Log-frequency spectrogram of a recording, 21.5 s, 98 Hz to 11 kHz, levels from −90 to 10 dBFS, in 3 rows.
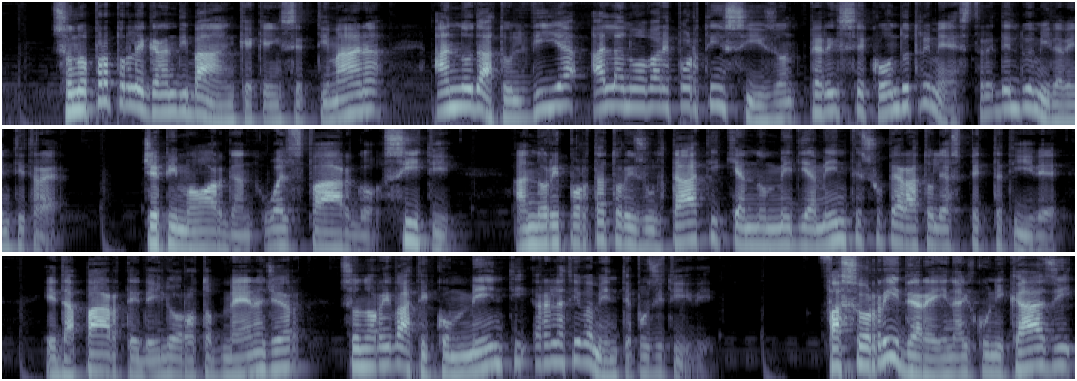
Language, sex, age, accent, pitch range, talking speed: Italian, male, 30-49, native, 110-155 Hz, 150 wpm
